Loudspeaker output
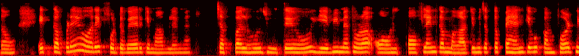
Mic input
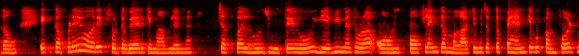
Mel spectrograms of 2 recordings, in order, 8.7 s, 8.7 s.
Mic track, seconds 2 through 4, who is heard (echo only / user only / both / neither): echo only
